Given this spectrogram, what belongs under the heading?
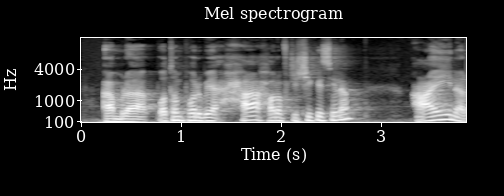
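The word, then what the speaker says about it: عين: আইন হরফটি উচ্চারণের সময় অবশ্যই তিন আলিফ টেনে পড়তে হবে। এখন আইন হরফটি বারিক হরফ। পাতলা করে পড়তে হবে।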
